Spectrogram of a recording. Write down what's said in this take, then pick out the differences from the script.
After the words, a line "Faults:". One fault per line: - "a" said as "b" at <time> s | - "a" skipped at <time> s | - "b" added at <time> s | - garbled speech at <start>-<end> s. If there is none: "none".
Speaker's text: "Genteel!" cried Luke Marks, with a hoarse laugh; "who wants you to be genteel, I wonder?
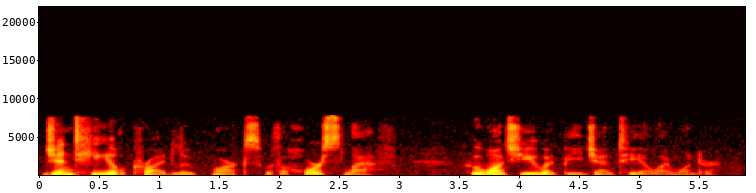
"Genteel!" cried Luke Marks, with a hoarse laugh; "who wants you at be genteel, I wonder?
Faults:
- "to" said as "at" at 4.2 s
